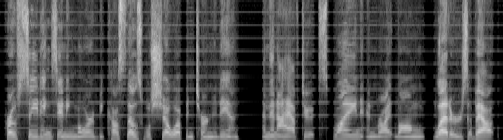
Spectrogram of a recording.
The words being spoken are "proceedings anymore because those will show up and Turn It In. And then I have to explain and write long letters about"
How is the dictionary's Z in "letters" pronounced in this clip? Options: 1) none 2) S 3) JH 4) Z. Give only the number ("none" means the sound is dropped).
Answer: 4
